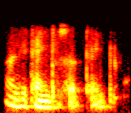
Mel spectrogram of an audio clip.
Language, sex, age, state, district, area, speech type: Punjabi, male, 30-45, Punjab, Fazilka, rural, conversation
